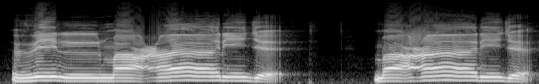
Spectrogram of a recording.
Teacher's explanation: Huruf dzi langsung sambung ke alif lam qamar ya.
